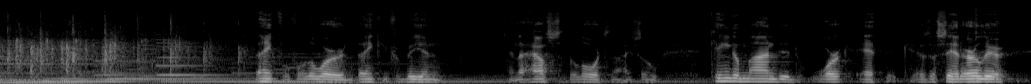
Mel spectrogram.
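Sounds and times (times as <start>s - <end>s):
crowd clapping in church: 0.0s - 3.2s
sustained low organ-like tones: 0.0s - 10.0s
speech: 2.6s - 4.5s, 5.1s - 10.2s.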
